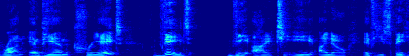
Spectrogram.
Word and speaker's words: Vite: is we're going to run mpm create vit vi t. I know if you speak English that is vite to you, but it's pronounced vit anyways.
